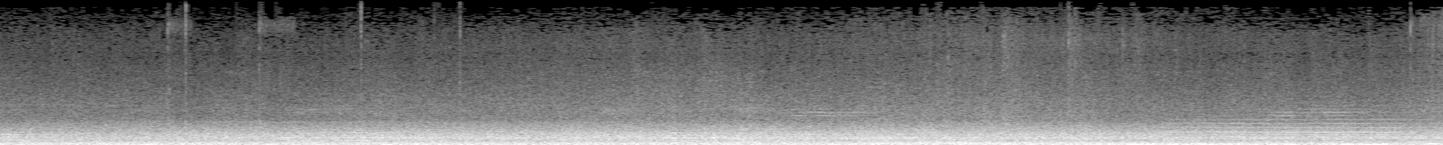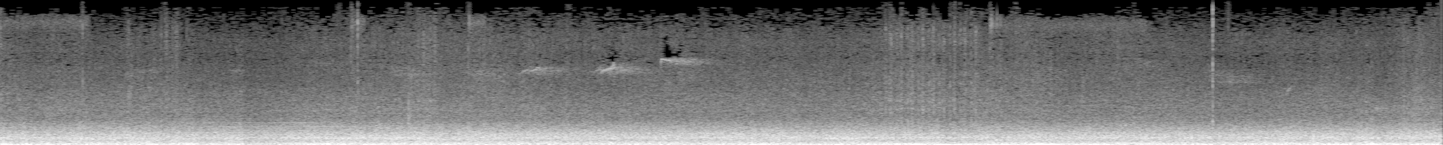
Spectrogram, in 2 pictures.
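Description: Steady city street traffic noise, with cars driving past close by.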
